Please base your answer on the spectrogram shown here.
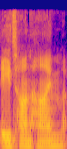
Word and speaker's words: Eithan Haim: yeah, my name is Etonheim. Um, it's spelled, my first name is spelled Ethan. It's a Hebrew name, but it's uh spelled in German phonetics.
